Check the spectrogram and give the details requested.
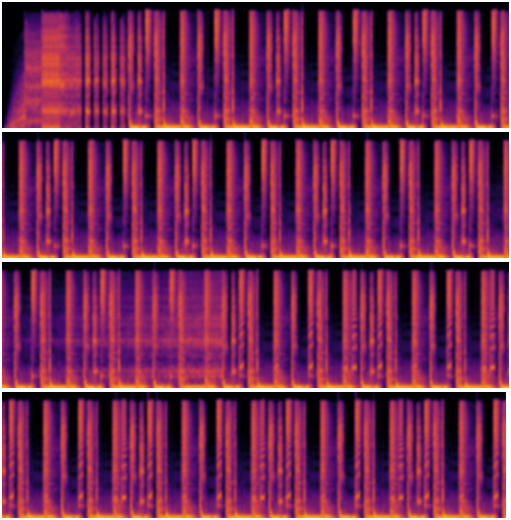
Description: Scary Minimal Mix

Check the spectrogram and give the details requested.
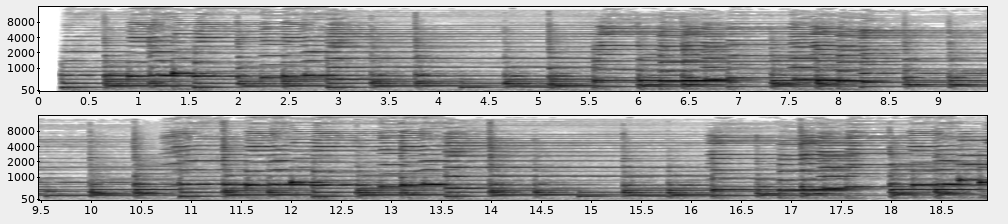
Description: French Music

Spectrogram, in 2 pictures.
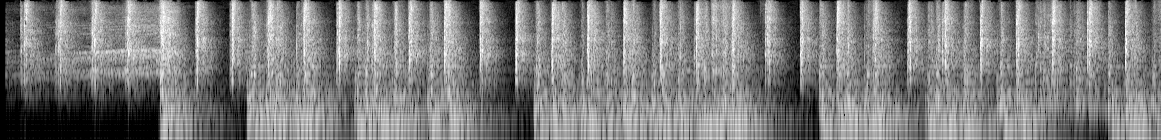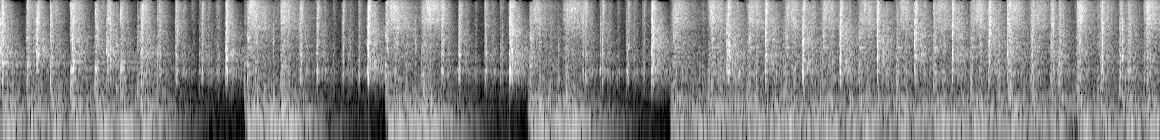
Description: C High Drumline

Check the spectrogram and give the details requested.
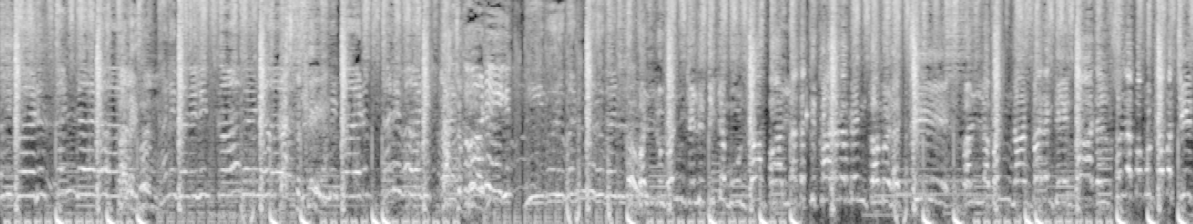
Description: Tamilachi Rap

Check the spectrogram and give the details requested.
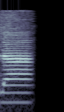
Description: Duck; PewDiePie

